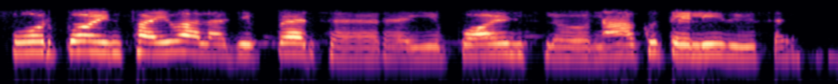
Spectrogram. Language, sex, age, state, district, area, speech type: Telugu, female, 18-30, Andhra Pradesh, Bapatla, urban, conversation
